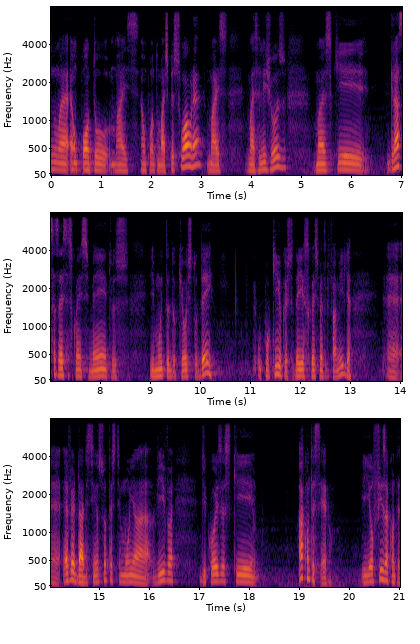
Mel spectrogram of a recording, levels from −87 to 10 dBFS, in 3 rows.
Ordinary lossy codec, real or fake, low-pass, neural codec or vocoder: none; fake; 7.2 kHz; codec, 24 kHz, 0.9 kbps, DualCodec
